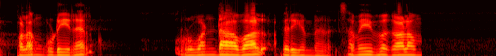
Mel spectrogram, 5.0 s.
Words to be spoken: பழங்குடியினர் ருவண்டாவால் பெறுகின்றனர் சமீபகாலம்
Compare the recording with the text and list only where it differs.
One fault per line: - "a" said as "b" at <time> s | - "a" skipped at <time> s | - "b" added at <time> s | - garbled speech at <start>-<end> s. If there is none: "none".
none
